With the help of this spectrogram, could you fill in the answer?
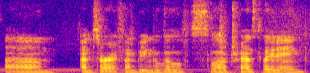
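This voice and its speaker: A card reader who is not a native English speaker, giving a spiritual pick-a-card reading and often pausing to search for words. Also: medium pitch, completely flat delivery, highs cut off. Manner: halting, many fillers, searching for words. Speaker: tarot and oracle card reader. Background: clear background music.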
